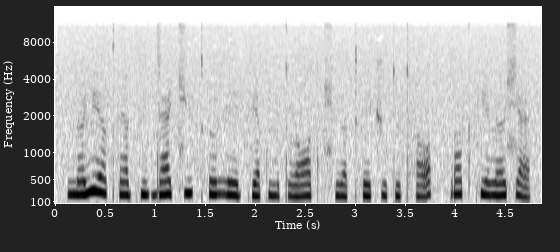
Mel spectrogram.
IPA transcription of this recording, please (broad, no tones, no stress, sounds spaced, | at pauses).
n̪ œ lʲ ɛː ɐ̯ t̪ʰ ɛ ɐ̯ kʲ u lʲ d æ t͡ɕ y kʰ ɵ ɦ eː kʲ ɑ t m ɵ t l ɔː t t͡ɕʰ ʉ ɐ̯ kʰ e t͡ʃ y t y t ħ ɔ | ɾ ɔ t kʲ ɛ l œ ɕ æ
